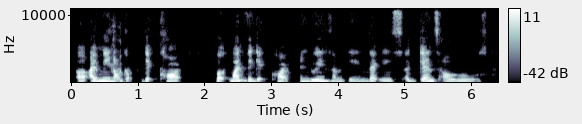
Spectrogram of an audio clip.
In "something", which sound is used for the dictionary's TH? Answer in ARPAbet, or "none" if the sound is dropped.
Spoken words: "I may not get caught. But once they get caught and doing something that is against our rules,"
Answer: T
